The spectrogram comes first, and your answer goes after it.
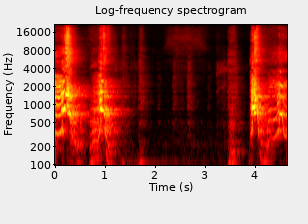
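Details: Playful dog begging to play, making weird noises: two harmonic, moaning grumbles in the first second and a half, a quiet pause, then another drawn-out, wavering vocal burst near the end.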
